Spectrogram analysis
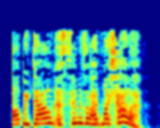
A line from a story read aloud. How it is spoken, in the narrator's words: I smiled brightly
